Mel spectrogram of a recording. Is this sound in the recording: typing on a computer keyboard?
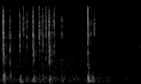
yes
